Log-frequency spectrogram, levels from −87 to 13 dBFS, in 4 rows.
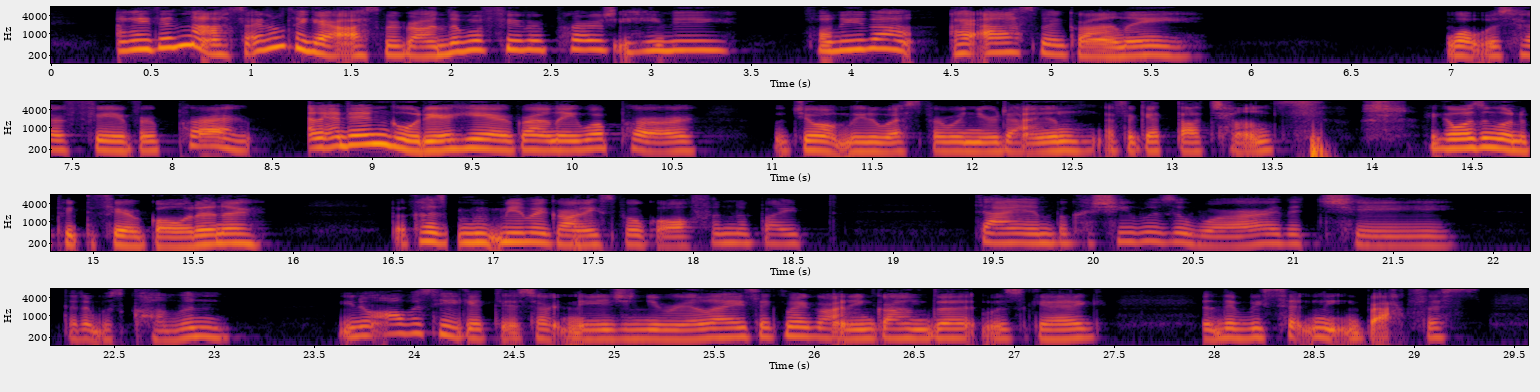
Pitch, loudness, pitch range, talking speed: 195 Hz, -24 LUFS, 180-220 Hz, 215 wpm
